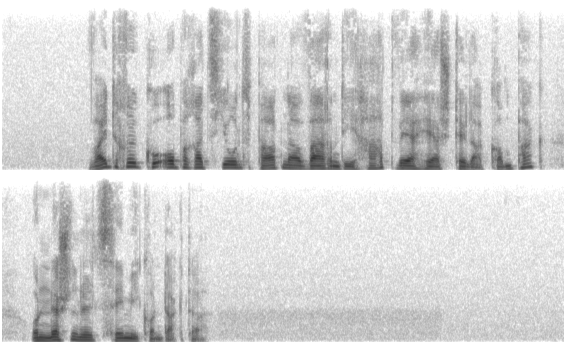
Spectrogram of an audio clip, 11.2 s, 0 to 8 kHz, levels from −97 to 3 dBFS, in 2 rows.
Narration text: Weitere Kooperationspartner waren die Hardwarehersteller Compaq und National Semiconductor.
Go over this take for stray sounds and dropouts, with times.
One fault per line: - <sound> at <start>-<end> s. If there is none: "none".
none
